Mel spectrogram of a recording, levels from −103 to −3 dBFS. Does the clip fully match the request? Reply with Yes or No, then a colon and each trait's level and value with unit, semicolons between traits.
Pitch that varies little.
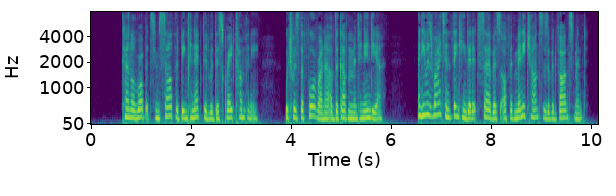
No: average, 3.3 semitones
